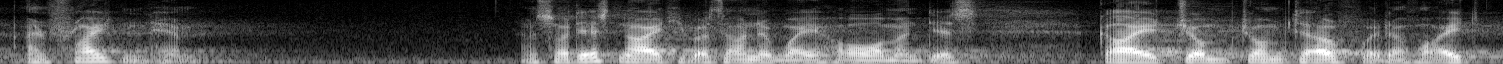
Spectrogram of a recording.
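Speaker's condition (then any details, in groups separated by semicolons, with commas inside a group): No condition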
